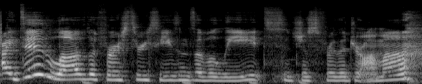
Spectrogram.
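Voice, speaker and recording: With music in the background, a woman with a Californian accent talks at a moderate pace and medium pitch in an animated tone. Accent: Californian-sounding American. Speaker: film and TV YouTuber. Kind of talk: casual Q&A vlog.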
